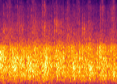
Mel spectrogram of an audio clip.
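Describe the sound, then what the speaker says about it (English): Steady audience applause fills a lecture hall after a question from the crowd, even and continuous without talk. "Give them a round of applause for the question."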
